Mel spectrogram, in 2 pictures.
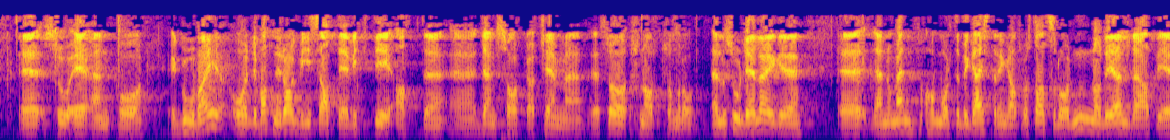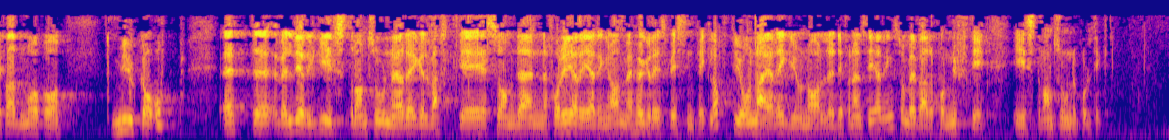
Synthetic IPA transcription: sɔæʔɛnpʰɔ | ɡuːʋæɪɔd̪ɛbɑt̪ːn̩ɪd̪ɑːɡʋiːsəɾɑt̪̚d̪ɛæɾʋɪkt̪ɪɑt̪ | d̪ɛnsɑːkɑc͡çʰeːməsɔsnɑːɾt̪sɔmɾoːd̪ɛlːəsud̪eːləɡ | d̪ɛæɾnuːmænɑːʋmoːlt̪ʰɪlbəɡæɪst̪ɾɪŋɑfɾɔst̪ɑːt̪sɾoːd̪n̩nɔɖɛjɛld̪əɑt̪ʋɪæɪfæɾd̪n̩mɔfoː | mjʉːkɑʔʊpː | ʔɛt̪ʋɛld̪ɪɾɪɡiːd̪st̪ɾɑnsuːnəɾeːɡəlʋæɾkəsɔmd̪ɛnfɔɾjəɾɛjeːɾɪŋɑmɛɦøɡɾəɪspɪsnpɪklɑpt̪joːnɑæɪɾɛɡɪʊnɑːləd̪ɪfəɾɛnsɪeːɾɪŋsɔmʋɪlʋæːɾəfɔɳʉft̪ɪʔɪst̪ɾɑnsuːnəpʰʊlɪt̪ʰɪkːən

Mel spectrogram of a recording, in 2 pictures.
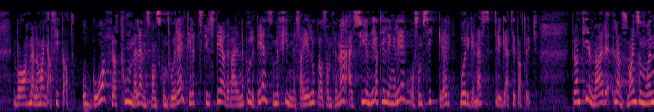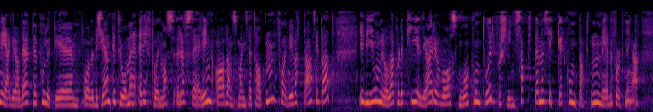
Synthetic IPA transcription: ʋɑmɛlːɔmɑnːɑ̰sɪt̪ʰːɑ̰ːt̪ | ɔɡoːfɾɑːt̪ʰʊmːəlɛnsmɑnskʰʊnt̪ʰuːɾəɾt̪ʰɪlɛt̪t̪ʰːɪlst̪eːd̪əʋæːɾənd̪əpʰʊlɪt̪ʰiːsɔmbəfɪnːəʂæɪɪlʊkʰɑːlsɑmfʉnːəʔæ̰ɾsyːnlɪɔt̪ʰɪljɛŋːəlɪɔsɔmsɪkɾəɾ | bɔɾɡəɳəst̪ʰɾʏɡḛːt̪sɪt̪ʰɑ̰ːt̪lʉ̰t̪ː | fɾɑɛnt̪ʰiːlənəæɾlɑnsmɑnsɔmnuːæneːɡɾɑd̪eːʈpʰʊlɪt̪iːoːʋəɾbəçeːnt̪ɪt̪ʰɾoːmɛɾɛfɔɾmɑsɾɑseːɾɪŋɑʋlɑnsmɑnsɛt̪ʰɑːt̪n̩foːɾʋɪʋɛt̪ːɑsɪt̪ʰɑːt̪ | ɪd̪ɪʊmɾoːd̪ɑkʰʊɖɛt̪ʰiːlɪɑɾəʋɑsmoːkʰʊnt̪ʊɾfɔʂʋɪɲːsɑkt̪əmɛnsɪkːəʈkʰʊnt̪ʰɑkt̪n̩mɛbəfɔlknɪ̰ŋɑ̰

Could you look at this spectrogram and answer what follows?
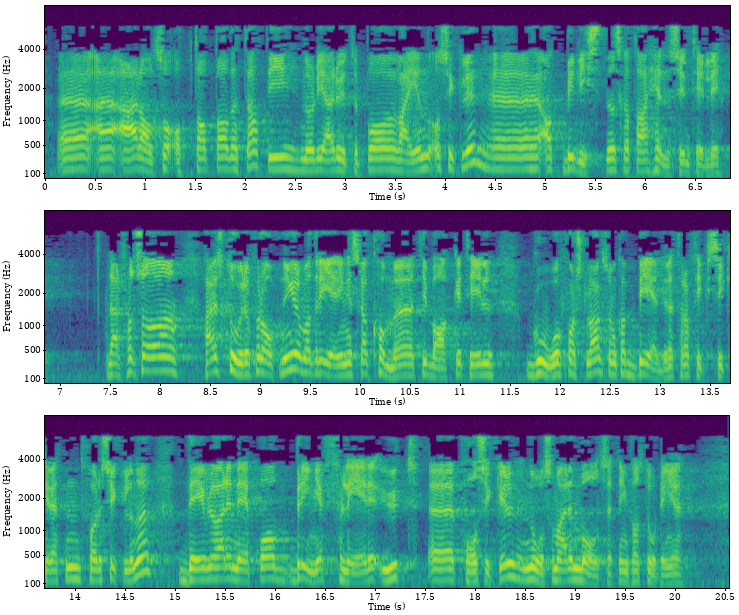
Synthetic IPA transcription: æɾɑlt̪sɔʔɔpt̪ʰɑt̪ːɑʋd̪ɛt̪ːəɑt̪̚d̪ɪnɔɖɪæɾʉːt̪əpʰɔʋæɪənɔ̰sʏkːləɾɑ̰t̪bɪlɪst̪ənəskɑlt̪ʰɑːɦɛnsyːnt̪ʰɪld̪ɪ | d̪æɾfɔɾʂɔhɑɾjæɪst̪uːɾəfɔɾhoːpnɪŋəɾɔmɑt̪ɾɛjeːɾɪŋənəskɑlkʰɔmːət̪ʰɪlbɑːkət̪ʰɪlɡuːəfɔʂɭɑːɡsɔmkɑnbeːd̪ɾət̪ʰɾɑfɪksɪkːəɾheːt̪n̩fɔɾsʏkːlənəd̪ɛʋɪlʋæːɾəmɛpʰɔːbɾɪŋːəfleːɾəʔʉːt̪pʰɔsʏkːəlnuːəsɔmæɾɛnmoːlsɛt̪nɪŋfɔɾʂt̪uːʈɪŋːə

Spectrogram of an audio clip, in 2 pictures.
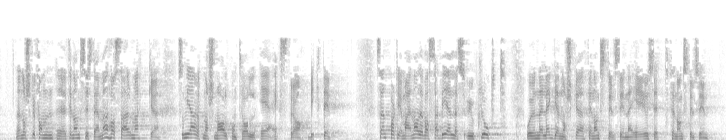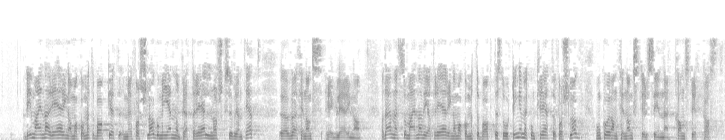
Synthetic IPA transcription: d̪ɛnɔʂkəfɪnɑŋsʏst̪eːməɦɑsæːɾmæɾkəsɔmjøːɾɑt̪nɑʂʊnɑːlkʊnt̪ʰɾɔlːɛɛkst̪ɾɑ̰ʋɪkt̪ɪ | sɛnt̪̚pɑʈiːəmæɪnəɾɑd̪ɛʋɑɾsæɖeːləsʉːkʰluːkt̪ɔʉnːəɭɛɡːənɔʂkəfɪnɑŋst̪ʰɪlsyːnəeːʉːsɪt̪fɪnɑŋst̪ʰɪlsy̰ːn | ʋɪmæɪnəɾɾɛjeːɾɪŋɑmɔkʰɔmːət̪ʰɪlbɑːkəmɛfɔʂɭɑːɡɔmjɛnːʊmpʰɾɛt̪ːəɾɛɛlːnɔʂksʉʋəɾɛnɪt̪ʰeːt̪ | øːʋəfɪnɑŋsɾɛɡʉleːɾɪŋɑ̰ | ɔd̪æɾmeːsɔmæɪnəɾʋɪɑt̪ɾɛjeːɾɪŋɑmɔkʰɔmːət̪ʰːɪlbɑːkət̪ɪlst̪uːʈɪŋːəmɛkʰʊŋkʰɾeːt̪əfɔʂɭɑːɡ | ɔmkʰʊɾɑnfɪnɑŋst̪ʰɪlsyːnəkʰɑnst̪ʏɾkɑs

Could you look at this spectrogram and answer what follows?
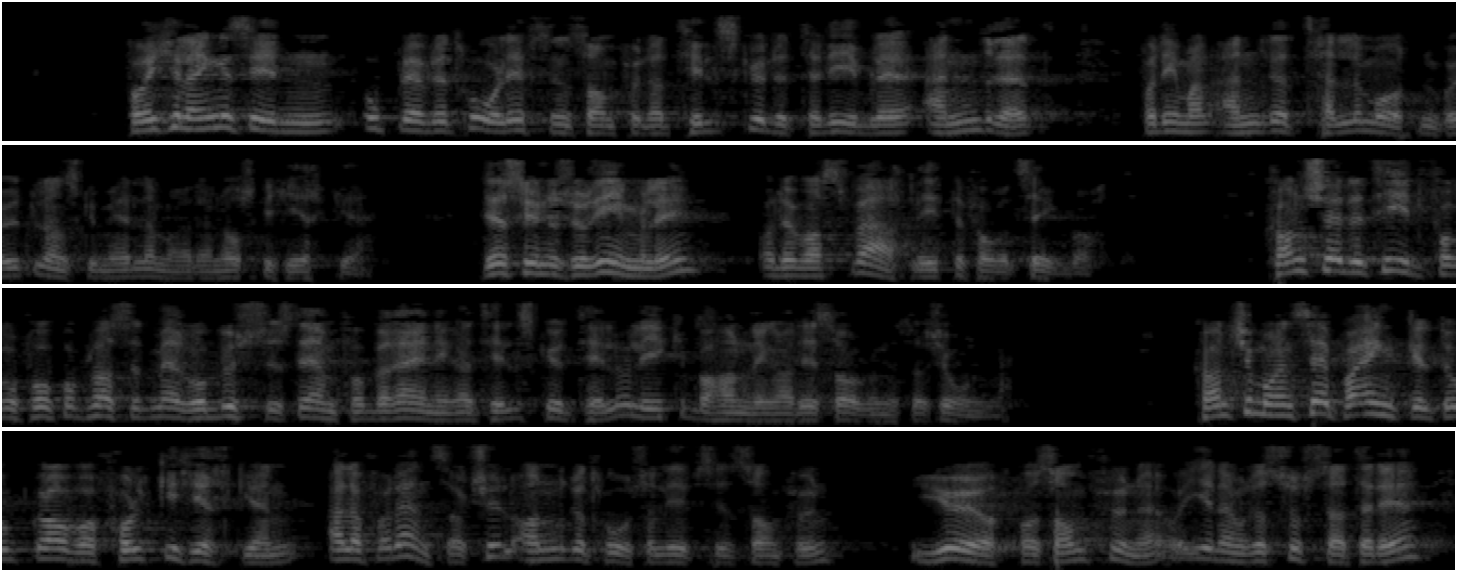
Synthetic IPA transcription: fɔʁɪçːəlɛŋːəsiːd̪n̩ʊplɛʋd̪ət̪ʰʁuːlɪfsɪnsɑmfʉnəɑt̪ʰːɪlskʉd̪ət̪ʰɪld̪ɪblɛʔɛnd̪ʁət̪ | fɔʁd̪iːmɑnɛnd̪ʁət̪ʰːɛlːəmoːt̪n̩pɔʉːt̪lɑnskəmeːd̪lɛməʁɪd̪ɛnnɔʁskəçɪʁkə̰ | d̪ɛsyːnəsʉʁiːməlɪ | ʔɔd̪ɛʋɑʁsʋæːʁt̪liːt̪əfɔʁʉt̪sɪɡ̚bɑ̰ːʁt̪ | kʰɑnʃəɛd̪ɛt̪ʰiːd̪fɔɾɔfoːpɔpʰlɑsːɛt̪meːʁːʊbʉst̪sʏst̪eːmfɔɾbəɾæɪnɪŋɑt̪ʰɪlskʉd̪̚t̪ʰɪlɔliːkəbəhɑnd̪lɪŋɑʋd̪ɪsəɔɾɡɑnɪsɑʃuːnnə | kʰɑnʃəmɔhɛnseːpɔɛŋkəlt̪əʊpɡɑːʋəfɔlkəçɪʁkəənɛlːəfɔd̪ɛnsɑkʃʏlɑnd̪ʁət̪ʰɾuːsɔmlifst̪iːd̪sɑmfʉn | jøːɾfɔsɑmfʉnːəʔɔ̰jiːd̪ɛmʁɛsʉsət̪ʰɪld̪ɛ

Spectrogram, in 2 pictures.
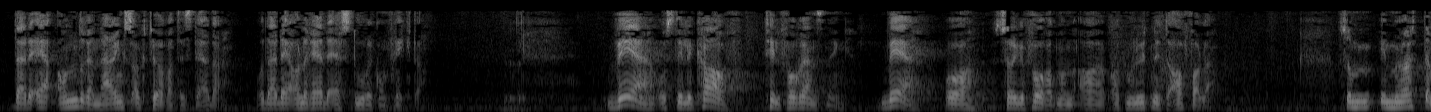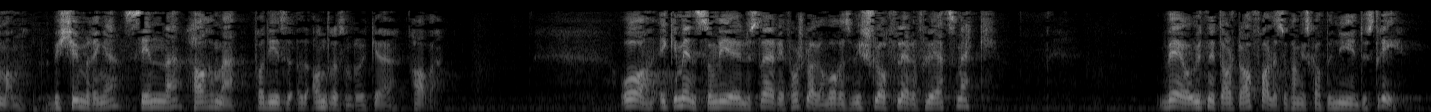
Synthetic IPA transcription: d̪æɖɛæʔɑnd̪ɾənæːɾɪŋsɑkt̪ʰøːɾəʈ̪ʰɪlst̪eːd̪ə̰ | ʔɔd̪æɖɛɑləɾeːd̪əæst̪uːɾəkʰʊnflɪkt̪ʰə̰ɾ | ʋɛɔst̪ɪlːəkʰɾɑːʋt̪ʰɪlfɔʁɛnsnɪ̰ŋ | ʋɛɔsœɾɡəfɔɾɑt̪mɑnɑt̪mɑnʉːt̪nʏt̪ːəɾɑːʋfɑ̰lːə̰ | sɔɪmøːt̪əmɑ̰nbəçʏmɾɪŋəsɪnːəhɑʁməfɾɑd̪ɪɑnd̪ɾəsɔmbɾʉːkəɾhɑ̰ːʋə̰ | ʔɔɪkːəmɪnst̪sɔmʋɪɪlʉst̪ɾeːɾəɾɪfɔʂlɑːɡənʋoːɾəsɔʋɪʂɭoːɾfleːɾəflyːɛt̪smɛkː | ʋɛɔʉːt̪nʏt̪ːəɑlt̪ɑːʋfɑlːəsɔkʰɑnʋɪskɑːpənyːɪnd̪ʉst̪ɾiː

